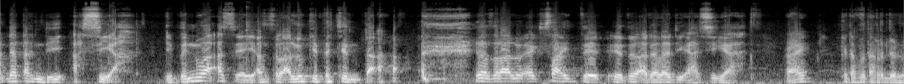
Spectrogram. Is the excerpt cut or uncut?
uncut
